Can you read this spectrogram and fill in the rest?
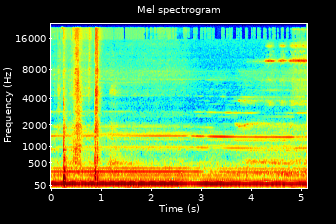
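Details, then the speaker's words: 2009 Monaco Dynasty RV, HWH hydraulic slide pump under the front step, driver's side slide run out: high whistle over a low pump hum as the slide bottoms out, relief valve bypassing at full pressure, pressure equalized, normal. "all right so with that whistle now we've uh made sure that all the pressure is equalized"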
